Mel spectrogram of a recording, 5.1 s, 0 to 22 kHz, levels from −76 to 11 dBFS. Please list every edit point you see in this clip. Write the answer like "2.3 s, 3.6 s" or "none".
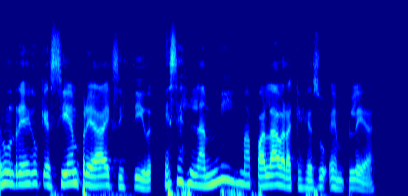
1.8 s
